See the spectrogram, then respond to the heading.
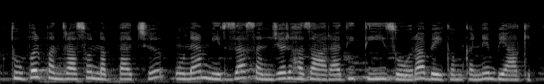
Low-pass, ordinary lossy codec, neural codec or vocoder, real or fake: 7.2 kHz; none; none; real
